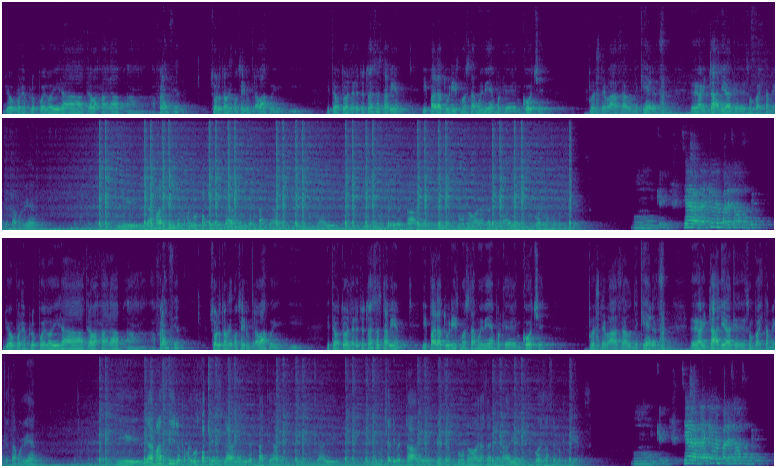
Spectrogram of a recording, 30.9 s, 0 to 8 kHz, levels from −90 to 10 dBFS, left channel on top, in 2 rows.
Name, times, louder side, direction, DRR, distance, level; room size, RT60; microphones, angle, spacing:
voice 1, 0.0-3.6 4.2-6.0 6.6-8.0 8.4-10.8 11.7-13.3 13.8-16.2 17.7-21.1 21.7-22.2 22.9-25.8 26.1-27.0, right 3 dB, 60° right, 11 dB, 0.5 m, -33 dB
sound 1, 11.7-26.9, left 3 dB, 75° left, 0.5 m, -36 dB
voice 2, 28.0-30.5, equal, 85° right, 1 dB, 1.6 m, -34 dB
12.0 x 4.1 x 8.0 m, 1.0 s
head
